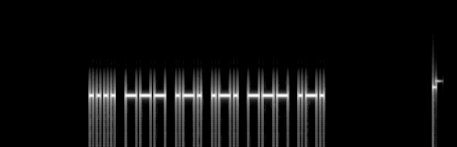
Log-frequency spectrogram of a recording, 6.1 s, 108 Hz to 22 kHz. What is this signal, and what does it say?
Morse code, heard as a keyed tone, about 25 wpm, 700 Hz. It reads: HORROR
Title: Top 1501-1750 Words 25wpm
